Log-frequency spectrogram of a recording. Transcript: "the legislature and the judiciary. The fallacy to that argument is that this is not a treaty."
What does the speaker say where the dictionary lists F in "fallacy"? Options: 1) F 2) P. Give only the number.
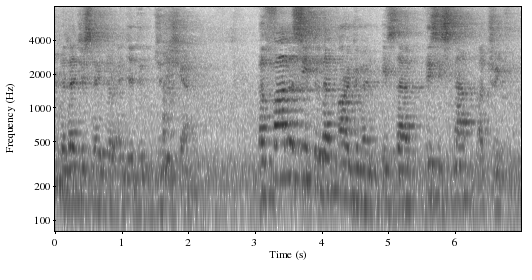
1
